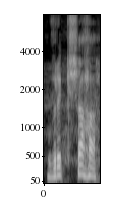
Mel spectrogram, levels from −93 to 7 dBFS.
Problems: none marked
